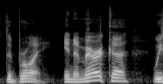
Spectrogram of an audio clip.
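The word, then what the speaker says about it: de Broglie: I pronounced it drogly. Is that not right? My high school physics teacher Walt Nazareno uh said right away that first class saying in French it's de Bruy in America we say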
